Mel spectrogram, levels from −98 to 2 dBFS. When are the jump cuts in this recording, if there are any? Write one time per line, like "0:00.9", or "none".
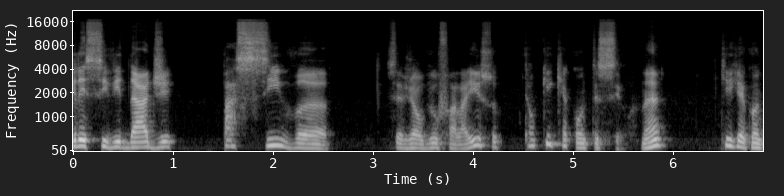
0:04.3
